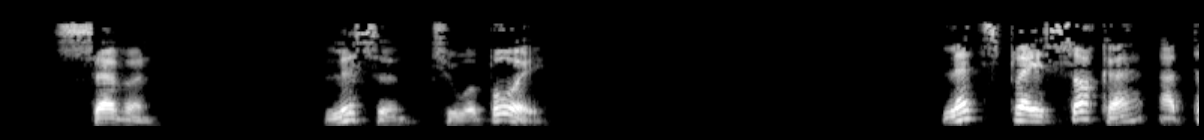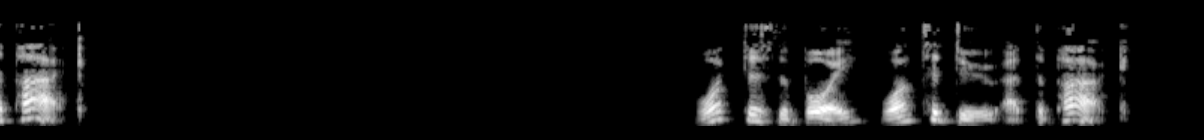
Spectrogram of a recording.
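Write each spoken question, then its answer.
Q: What does the boy want to do at the park?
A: play soccer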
